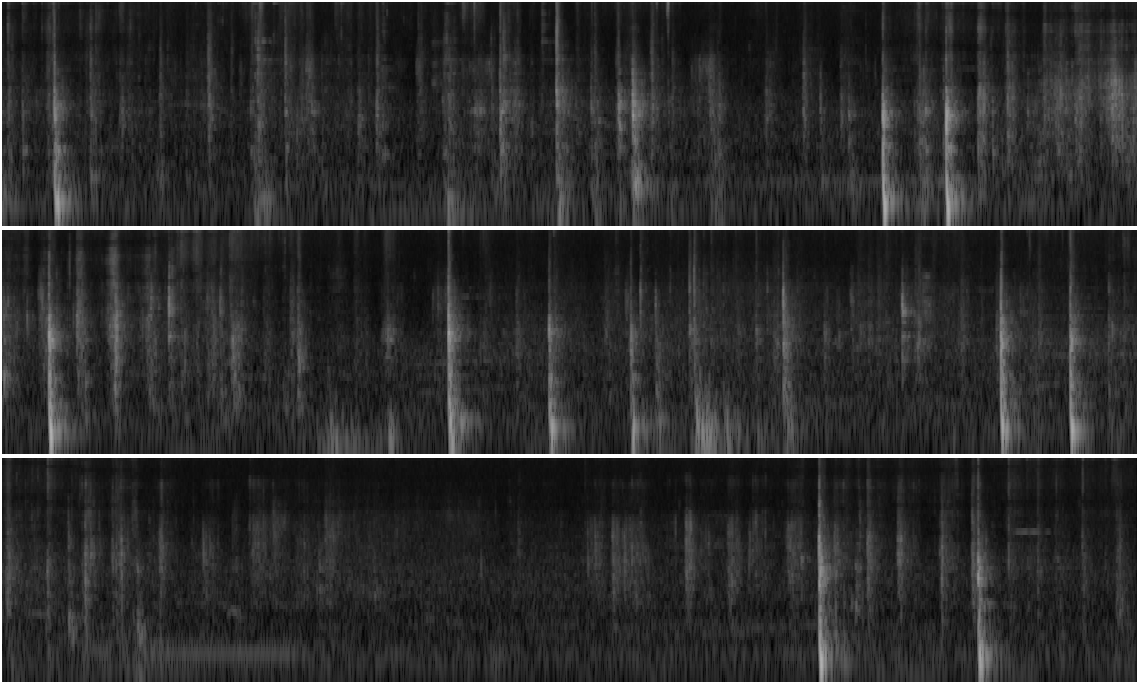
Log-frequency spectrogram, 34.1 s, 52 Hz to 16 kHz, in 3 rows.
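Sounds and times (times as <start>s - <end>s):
basketball bouncing on hard ground: 0.0s - 10.3s, 11.7s - 13.7s, 15.2s - 19.7s, 21.2s - 24.3s, 30.8s - 33.2s.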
